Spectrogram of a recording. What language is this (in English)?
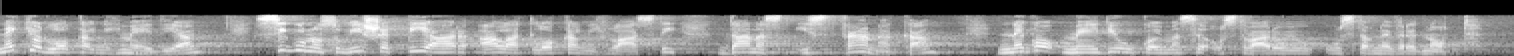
Croatian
